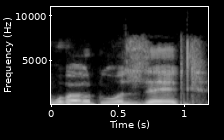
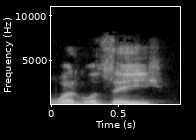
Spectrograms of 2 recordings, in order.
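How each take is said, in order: First: The last letter is said as British zed. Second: The last letter is said as American zee.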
